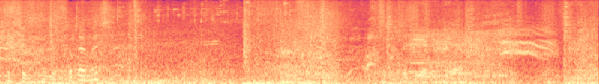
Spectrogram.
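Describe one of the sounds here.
A bear growls.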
